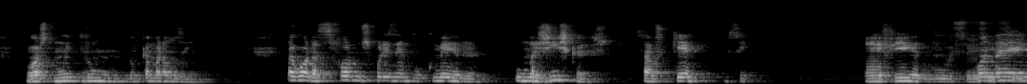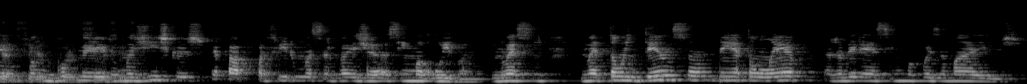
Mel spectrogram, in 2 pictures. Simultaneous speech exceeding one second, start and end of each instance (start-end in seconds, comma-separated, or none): 9.7-11.7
